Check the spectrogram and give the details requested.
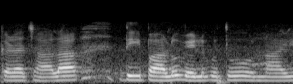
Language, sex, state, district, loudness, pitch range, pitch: Telugu, female, Telangana, Hyderabad, -14 LUFS, 185-200 Hz, 190 Hz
